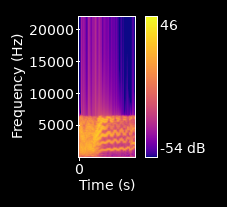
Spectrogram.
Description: sovereignx/sound/direct_sound_samples/cries/sandile.aif at master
